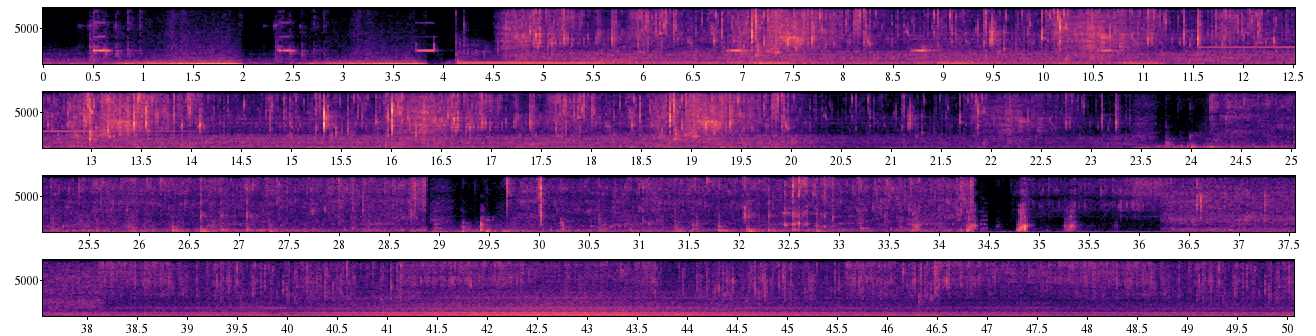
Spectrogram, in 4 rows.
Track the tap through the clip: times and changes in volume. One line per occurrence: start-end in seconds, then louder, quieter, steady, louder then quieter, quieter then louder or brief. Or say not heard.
4.5-50.0 quieter.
